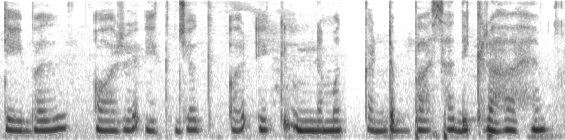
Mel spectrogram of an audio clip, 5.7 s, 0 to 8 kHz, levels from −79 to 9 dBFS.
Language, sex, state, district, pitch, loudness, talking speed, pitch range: Hindi, female, Himachal Pradesh, Shimla, 220 Hz, -18 LUFS, 140 wpm, 210-230 Hz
